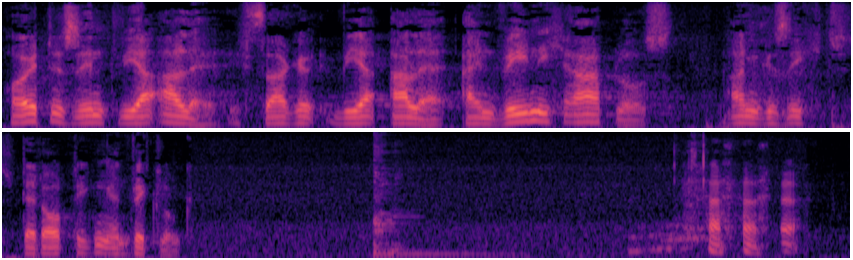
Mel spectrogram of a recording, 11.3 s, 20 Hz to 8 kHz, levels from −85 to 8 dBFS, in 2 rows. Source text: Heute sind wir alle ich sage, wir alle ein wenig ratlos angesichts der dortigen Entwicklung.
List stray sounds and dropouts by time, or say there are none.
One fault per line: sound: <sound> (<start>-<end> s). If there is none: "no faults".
sound: thud (8.1-9.2 s)
sound: laugh (9.8-11.0 s)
